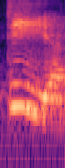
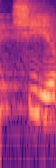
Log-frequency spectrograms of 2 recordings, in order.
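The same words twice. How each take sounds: First: Tia as "tee-ah", no ch sound; soft pure t. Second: Tia as Brazilian "tchia"; palatal t. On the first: Teacher correcting to Spanish tia, pure t. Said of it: "também é bem suave". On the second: Teacher showing learners what to avoid, tia as tchia. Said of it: "não vai ser tia". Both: Shown as a demonstration.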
